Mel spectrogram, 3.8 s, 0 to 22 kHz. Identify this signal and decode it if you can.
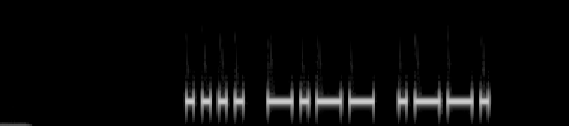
Morse code, heard as a keyed tone, about 22 wpm, 700 Hz. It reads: HYP
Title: USA Call Sign Postfixes - 3 Letters 22wpm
